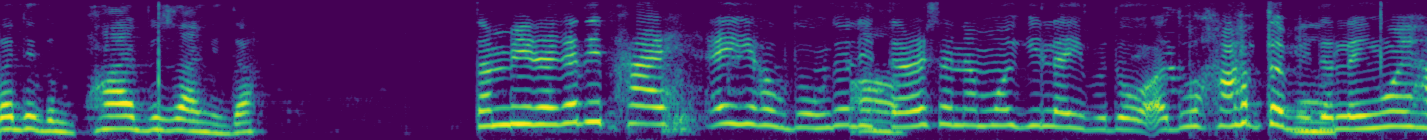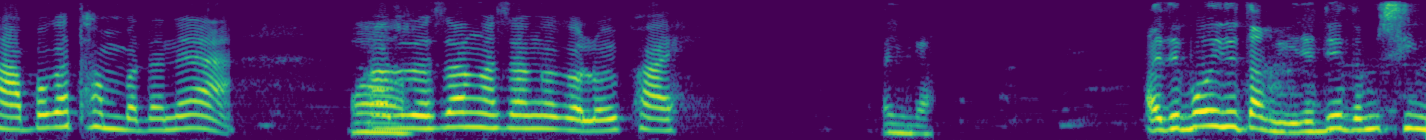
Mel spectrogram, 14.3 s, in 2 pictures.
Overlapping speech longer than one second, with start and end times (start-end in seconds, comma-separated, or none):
none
